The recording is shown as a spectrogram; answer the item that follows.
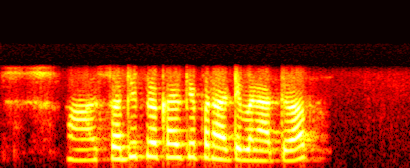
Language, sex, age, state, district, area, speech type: Hindi, female, 18-30, Madhya Pradesh, Betul, rural, conversation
